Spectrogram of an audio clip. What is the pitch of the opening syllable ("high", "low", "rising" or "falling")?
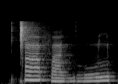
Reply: high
